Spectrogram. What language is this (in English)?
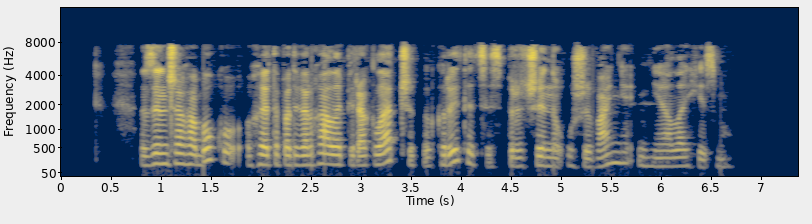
Belarusian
